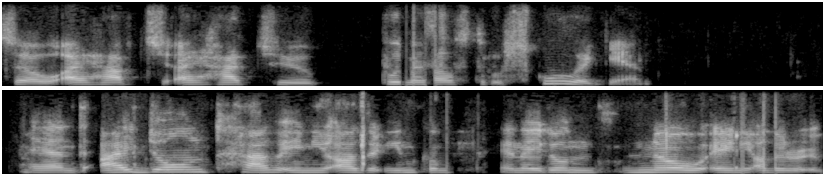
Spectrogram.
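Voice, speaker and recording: Speaking with a Russian accent, a woman at medium pitch keeps a moderate pace and fairly even intonation, with a dry, close sound and no echo. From Russia, Siberia (Omsk). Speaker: accountant and business owner. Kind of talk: interview.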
